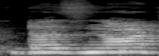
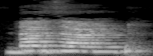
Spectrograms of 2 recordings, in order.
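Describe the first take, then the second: First: It is said as two full words. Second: It is contracted into one word.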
